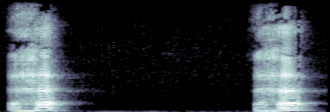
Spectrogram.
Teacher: On ne sort pas de l'air de la gorge comme le ha, mais c'est plutôt comme si on était à bout de souffle.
